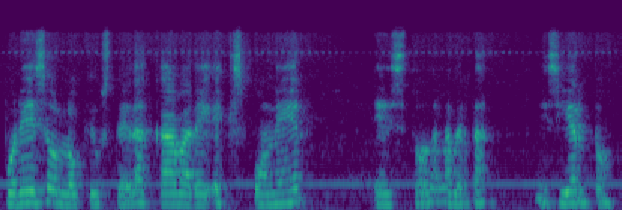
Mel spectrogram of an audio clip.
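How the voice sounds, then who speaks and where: Woman teacher, slow deliberate pace, mid pitch; faint background hiss. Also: little pitch movement, vocal fry. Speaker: teacher attending webinar. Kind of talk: webinar comment. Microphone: video call.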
